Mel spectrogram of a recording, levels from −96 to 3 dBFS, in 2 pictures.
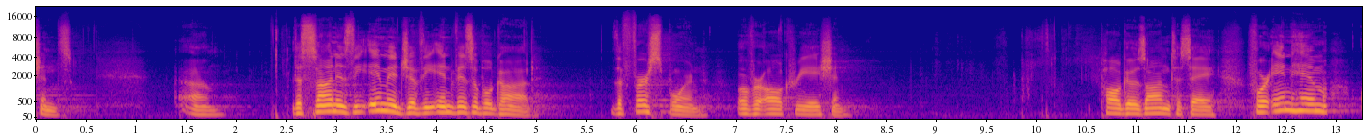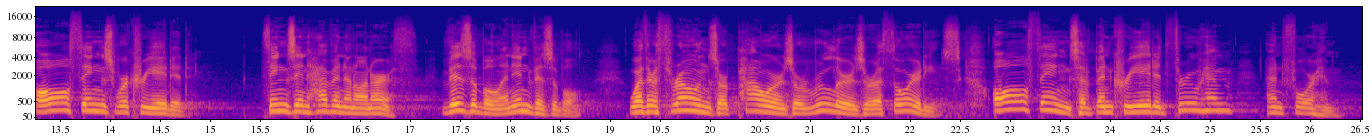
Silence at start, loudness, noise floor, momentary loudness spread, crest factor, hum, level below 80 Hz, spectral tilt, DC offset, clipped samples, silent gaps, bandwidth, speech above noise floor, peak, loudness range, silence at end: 0 s; -22 LUFS; -68 dBFS; 14 LU; 20 dB; none; -64 dBFS; -6 dB/octave; under 0.1%; under 0.1%; none; 15.5 kHz; 46 dB; -4 dBFS; 7 LU; 0.25 s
